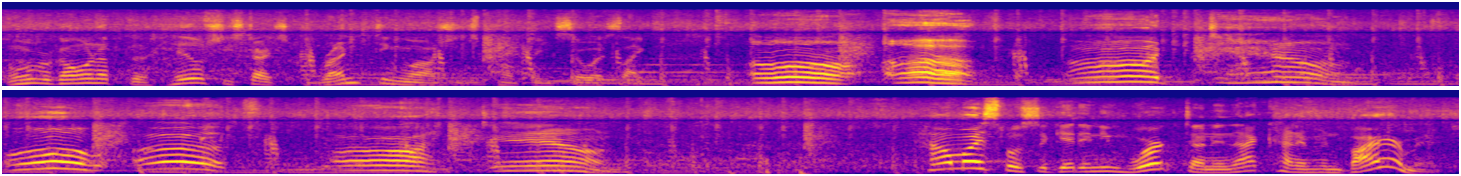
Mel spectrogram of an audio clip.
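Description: A man's voice: high voice, sing-song, a little slow, background noise, voice pushed up, full character voice. A man playing a dim, tactless police officer who complains cluelessly in a comedic audio drama. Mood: oblivious complaining. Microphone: studio condenser mic.

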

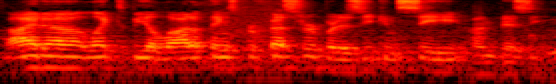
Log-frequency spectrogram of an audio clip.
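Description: A man's voice: medium pitch, quick pace, a little mellow, close to an everyday voice. Guy doing grumpy sarcastic janitor at a script reading, kinda far from mic, noisy. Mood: dry sarcasm. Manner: dry, sarcastic. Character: sarcastic, grumpy male janitor, world-weary. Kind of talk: staged screenplay reading. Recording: distant stage mic, clear background noise.

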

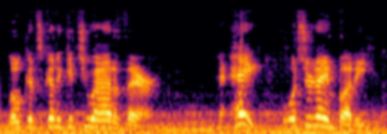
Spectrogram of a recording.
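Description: Horror story lead, male narrator as a terrified runner, urgent high-pitched pleading to a child, stammering, music underneath. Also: sing-song, fairly quick. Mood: panicked pleading. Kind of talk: dramatic first-person horror story acting.

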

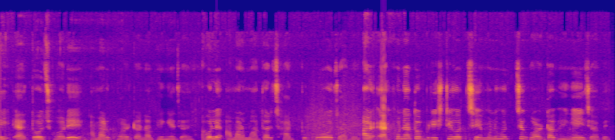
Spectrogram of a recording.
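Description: A woman's voice: mid-range voice, normal speed, few pauses, lightly acted. A woman voicing a poor, hungry orphaned fisherwoman in a cartoon story, lamenting yet resilient. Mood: despairing. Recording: clear background noise and ambience.

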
